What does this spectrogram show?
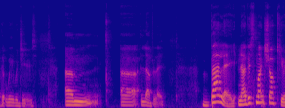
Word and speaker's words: ballet: Good, the word is ballet, and obviously we don't pronounce the T like we don't in English.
